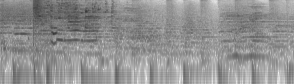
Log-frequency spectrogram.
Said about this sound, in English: As he gets to the bottom of the stairs, Churchill knocks a vase off a stand. In the kitchen, Angus and Kirsty hear the noise.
